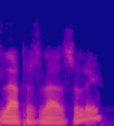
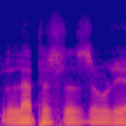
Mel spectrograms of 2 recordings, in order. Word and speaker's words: lapis lazuli: I could even use lapis lazuli. Or lapis lazuli, I think it's called. Lapis lazuli is the pronunciation in German. It's lapis lazuli, I think, right? In English.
